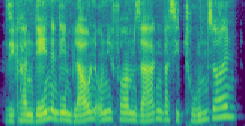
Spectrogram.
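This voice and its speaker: A man's voice: fairly high pitch, fairly quick, darkish tone, no echo, studio quality, lightly acted. A man voicing a pushy, blunt ten-year-old girl who keeps asking questions in a whiny, insistent way, in a storybook reading.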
